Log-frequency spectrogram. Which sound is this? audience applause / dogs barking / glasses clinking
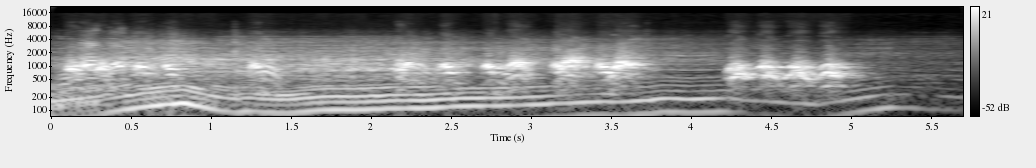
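dogs barking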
